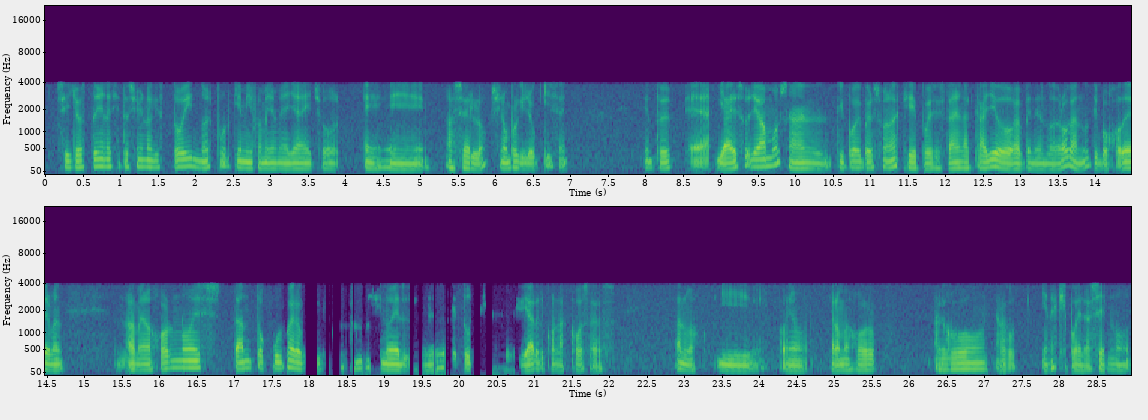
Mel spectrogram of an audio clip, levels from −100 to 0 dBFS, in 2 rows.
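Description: From 17.52 to 17.71 s the speech dips by about 10 dB, then nearly vanishes, around 40 dB down, at 17.91–18.97 s, 19.34–19.98 s and 20.16–20.84 s. This is speech suppressed in double talk, likely an echo canceller mistaking the talker for loudspeaker echo.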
